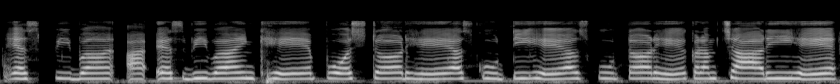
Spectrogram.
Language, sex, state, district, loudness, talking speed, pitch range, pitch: Hindi, female, Bihar, Lakhisarai, -17 LUFS, 105 wpm, 255-275 Hz, 265 Hz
